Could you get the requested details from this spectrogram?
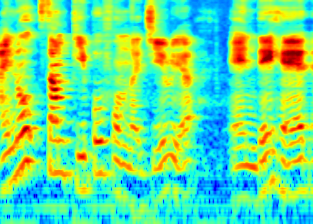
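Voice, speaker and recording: A man speaks at a fairly high pitch and a moderate pace, his voice swinging very widely in pitch. Noticeable background noise and audible room echo are present. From southern Africa. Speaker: concept artist and art teacher. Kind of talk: casual tutorial chat. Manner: halting, many fillers.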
